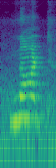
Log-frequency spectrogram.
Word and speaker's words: knot: नॉट, नॉट नहीं वाला नॉट नहीं है, वो KNOT है, गांठ, गठान लगाते हैं अपन, गांठ, नॉट वो है, के साइलेंट होता है।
